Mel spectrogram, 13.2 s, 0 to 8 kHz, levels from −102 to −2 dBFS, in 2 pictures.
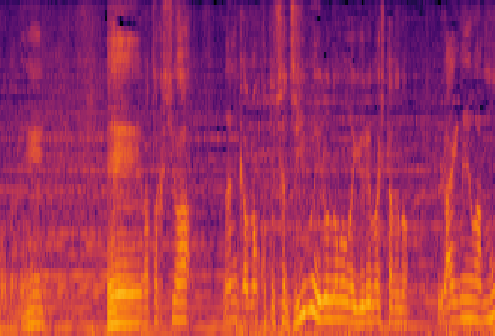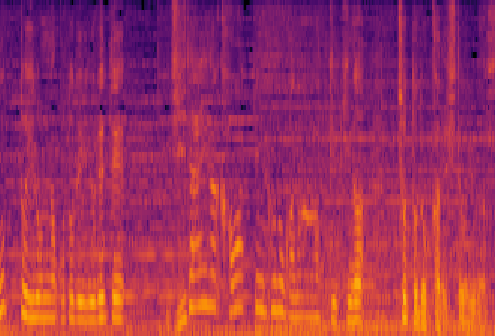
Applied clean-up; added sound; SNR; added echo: none; none; none; none.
